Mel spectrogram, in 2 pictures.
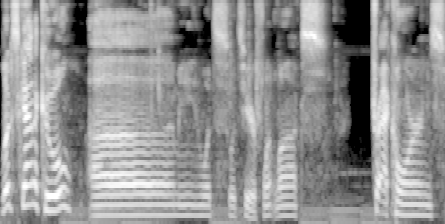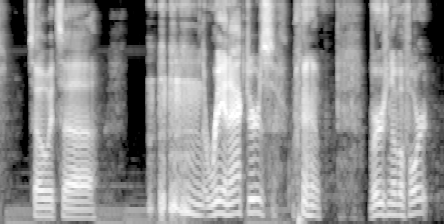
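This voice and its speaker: A man's voice: medium pitch, expressive, slow pace, faint music behind. A man streaming a video game, chatting casually and answering viewer questions with a fairly strong speaking voice. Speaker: gaming streamer. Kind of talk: casual live-stream chat while gaming.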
